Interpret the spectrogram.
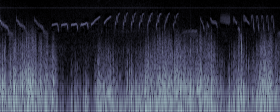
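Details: Eurasian skylark at Adderstonlee near Hawick, loud song with fast repeated upward-sweeping whistles in rhythmic runs, a short steady held note, then a burst of trills, over blustery wind noise.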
